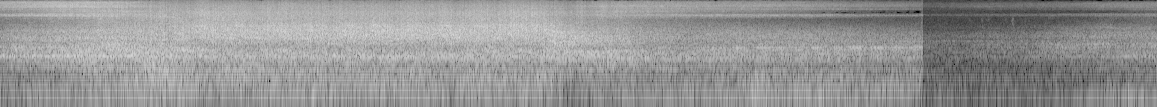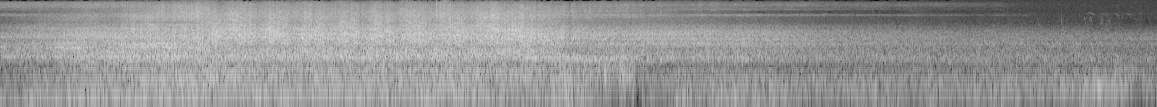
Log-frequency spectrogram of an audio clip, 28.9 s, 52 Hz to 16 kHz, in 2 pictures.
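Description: Two trains passing at speed through a station, with the rush and clatter of wheels on rail. The first passes loudly and fades, then cuts off abruptly. The second, a Class 390 Pendolino electric train, builds to a loud pass and then fades.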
